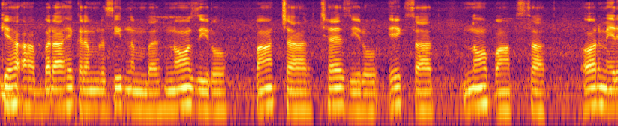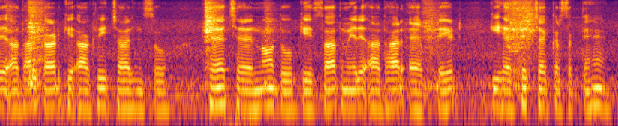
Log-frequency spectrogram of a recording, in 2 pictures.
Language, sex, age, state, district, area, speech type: Urdu, male, 18-30, Uttar Pradesh, Siddharthnagar, rural, read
